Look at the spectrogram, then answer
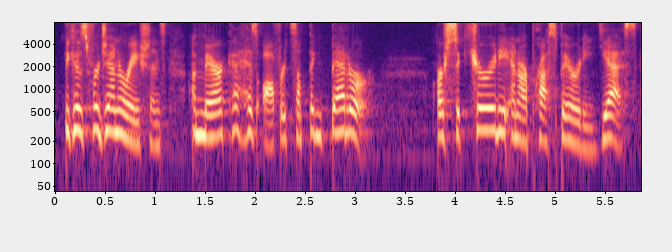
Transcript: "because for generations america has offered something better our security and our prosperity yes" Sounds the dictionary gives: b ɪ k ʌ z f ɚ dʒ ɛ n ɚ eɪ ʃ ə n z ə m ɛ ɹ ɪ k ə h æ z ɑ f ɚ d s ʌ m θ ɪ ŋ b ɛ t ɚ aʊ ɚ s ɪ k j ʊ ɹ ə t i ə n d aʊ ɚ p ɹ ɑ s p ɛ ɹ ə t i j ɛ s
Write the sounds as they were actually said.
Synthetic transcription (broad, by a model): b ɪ k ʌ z f ɚ dʒ ɛ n ɚ eɪ ʃ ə n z ə m ɛ ɹ ɪ k ə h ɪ z ɑ f ɚ d s ʌ m θ ɪ ŋ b ɛ t ɚ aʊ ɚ s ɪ k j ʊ ɹ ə t i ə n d aʊ ɚ p ɹ ɑ s p ɛ ɹ ə t i j ɛ s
